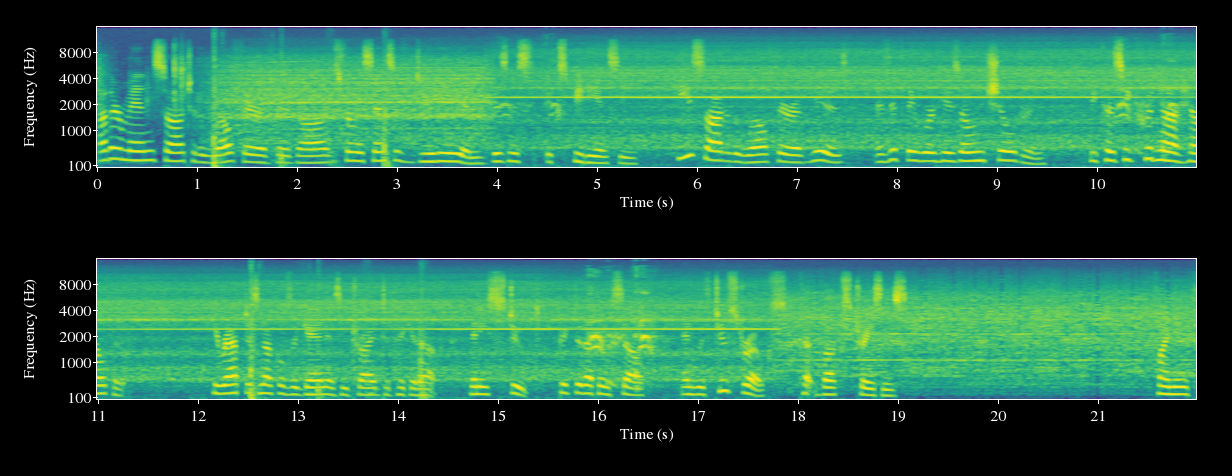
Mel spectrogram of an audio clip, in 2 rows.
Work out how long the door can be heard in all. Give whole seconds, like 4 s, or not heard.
5 s.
